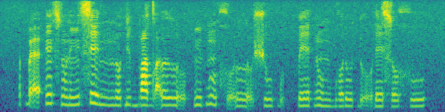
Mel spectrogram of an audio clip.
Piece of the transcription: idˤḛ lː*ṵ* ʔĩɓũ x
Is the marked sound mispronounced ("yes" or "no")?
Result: yes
